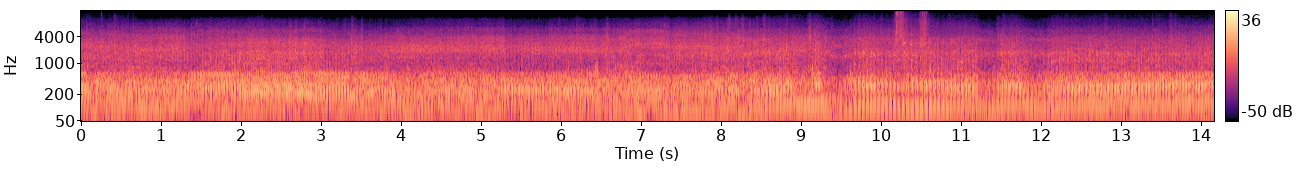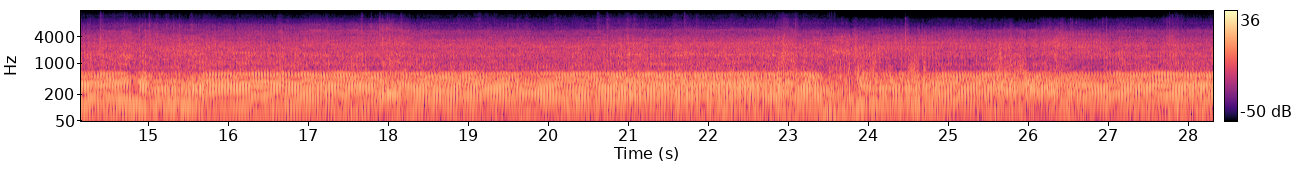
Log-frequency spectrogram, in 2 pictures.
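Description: Honda Africa Twin DCT's parallel-twin engine pulling the bike up a rutted dirt trail, its revs rising and falling with the throttle. About ten seconds in the engine note drops briefly, with a few sharp ticks.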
